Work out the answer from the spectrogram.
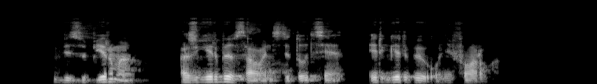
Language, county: Lithuanian, Panevėžys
